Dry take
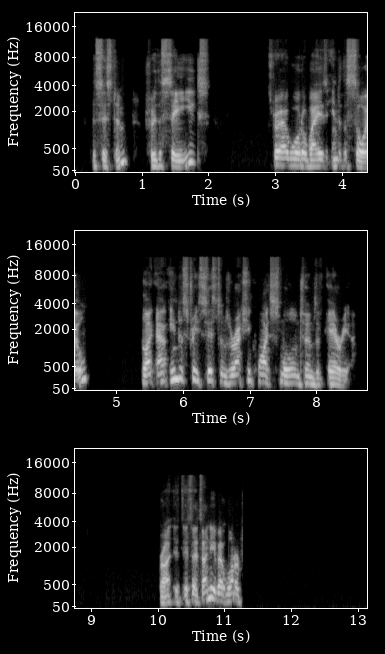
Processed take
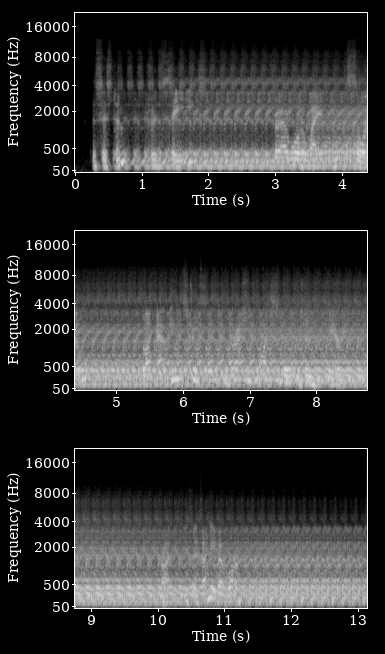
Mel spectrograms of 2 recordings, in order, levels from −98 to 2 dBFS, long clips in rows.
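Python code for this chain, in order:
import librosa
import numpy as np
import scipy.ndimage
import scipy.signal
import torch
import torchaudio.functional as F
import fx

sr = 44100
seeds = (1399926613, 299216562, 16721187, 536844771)

y = fx.low_shelf(x, sr, hz=340.0, db=10.5)
y = fx.tremolo_random(y, sr, seeds[0], hz=3.5, depth_pct=55)
y = fx.air_absorb(y, sr, metres=230.0)
y = fx.echo_swell(y, sr, ms=155, loudest=8, wet_db=-9.5)
y = fx.doppler_dist(y, sr, depth_ms=0.12)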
